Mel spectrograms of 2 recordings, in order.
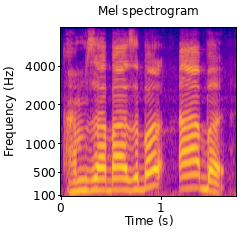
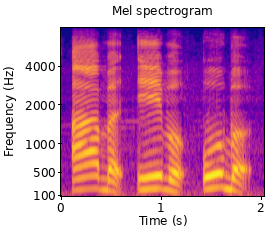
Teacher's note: একটু কলকলা করে পড়বো অর্থাৎ ধাক্কা দিয়ে পড়বো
